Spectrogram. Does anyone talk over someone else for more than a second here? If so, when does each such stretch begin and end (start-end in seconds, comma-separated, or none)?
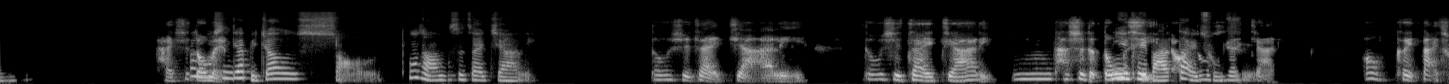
11.1-12.7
